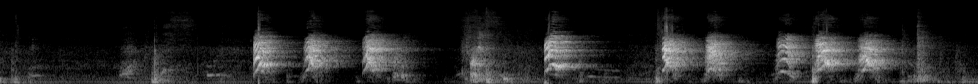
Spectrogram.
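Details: Australian Shepherd puppy barking while a bottle brush attacks it. Sharp, high yappy barks come in quick bursts, about a dozen in the second half, some doubled, over a low steady hum with a few faint voices.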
